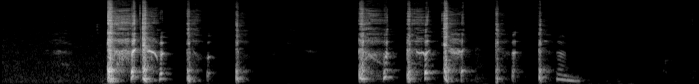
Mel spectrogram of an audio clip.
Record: {"cough_length": "7.0 s", "cough_amplitude": 32768, "cough_signal_mean_std_ratio": 0.3, "survey_phase": "beta (2021-08-13 to 2022-03-07)", "age": "45-64", "gender": "Female", "wearing_mask": "No", "symptom_cough_any": true, "symptom_new_continuous_cough": true, "symptom_runny_or_blocked_nose": true, "symptom_shortness_of_breath": true, "symptom_fatigue": true, "symptom_fever_high_temperature": true, "symptom_change_to_sense_of_smell_or_taste": true, "symptom_loss_of_taste": true, "symptom_onset": "8 days", "smoker_status": "Ex-smoker", "respiratory_condition_asthma": false, "respiratory_condition_other": false, "recruitment_source": "Test and Trace", "submission_delay": "2 days", "covid_test_result": "Positive", "covid_test_method": "RT-qPCR", "covid_ct_value": 24.3, "covid_ct_gene": "ORF1ab gene"}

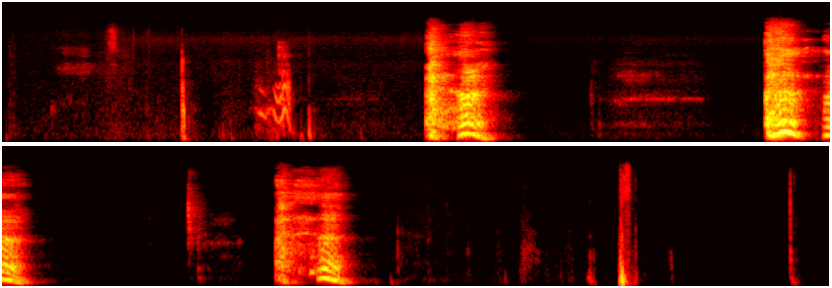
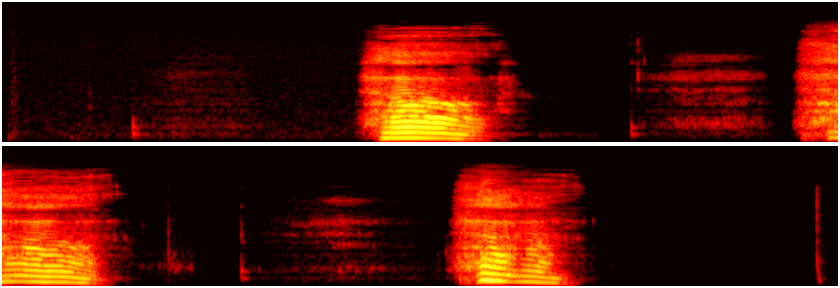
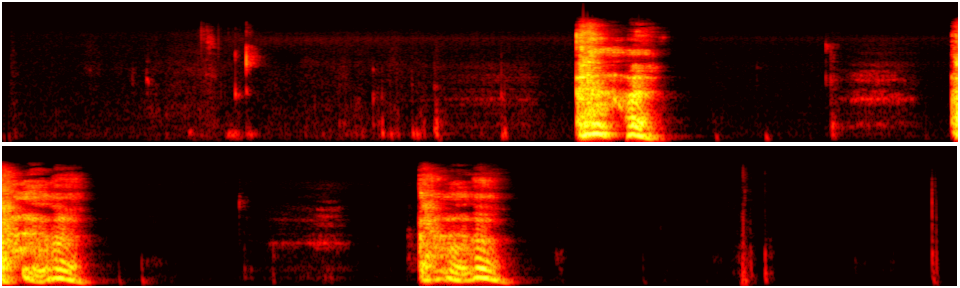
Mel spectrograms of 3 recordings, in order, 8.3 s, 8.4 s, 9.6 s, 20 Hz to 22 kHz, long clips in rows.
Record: {"cough_length": "8.3 s", "cough_amplitude": 25629, "cough_signal_mean_std_ratio": 0.23, "exhalation_length": "8.4 s", "exhalation_amplitude": 17105, "exhalation_signal_mean_std_ratio": 0.29, "three_cough_length": "9.6 s", "three_cough_amplitude": 30068, "three_cough_signal_mean_std_ratio": 0.25, "survey_phase": "alpha (2021-03-01 to 2021-08-12)", "age": "65+", "gender": "Male", "wearing_mask": "No", "symptom_none": true, "smoker_status": "Never smoked", "respiratory_condition_asthma": false, "respiratory_condition_other": false, "recruitment_source": "REACT", "submission_delay": "1 day", "covid_test_result": "Negative", "covid_test_method": "RT-qPCR"}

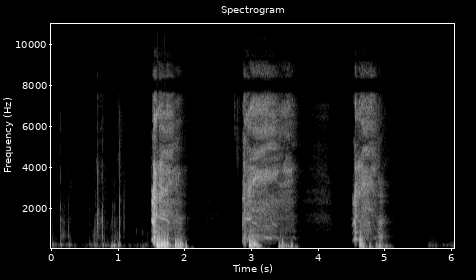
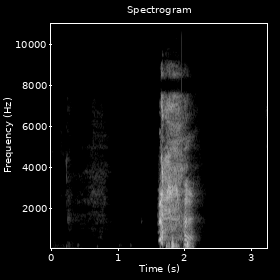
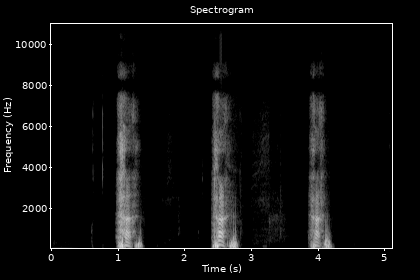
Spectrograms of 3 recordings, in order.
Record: {"three_cough_length": "6.1 s", "three_cough_amplitude": 32768, "three_cough_signal_mean_std_ratio": 0.31, "cough_length": "3.2 s", "cough_amplitude": 32768, "cough_signal_mean_std_ratio": 0.28, "exhalation_length": "5.1 s", "exhalation_amplitude": 32768, "exhalation_signal_mean_std_ratio": 0.29, "survey_phase": "beta (2021-08-13 to 2022-03-07)", "age": "18-44", "gender": "Male", "wearing_mask": "No", "symptom_none": true, "symptom_onset": "12 days", "smoker_status": "Never smoked", "respiratory_condition_asthma": false, "respiratory_condition_other": false, "recruitment_source": "REACT", "submission_delay": "6 days", "covid_test_result": "Positive", "covid_test_method": "RT-qPCR", "covid_ct_value": 36.0, "covid_ct_gene": "N gene"}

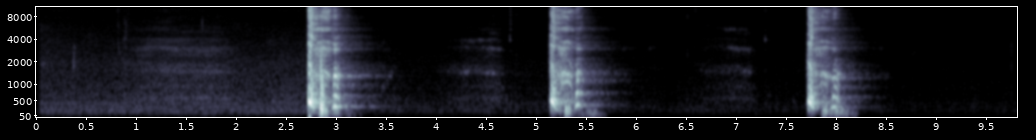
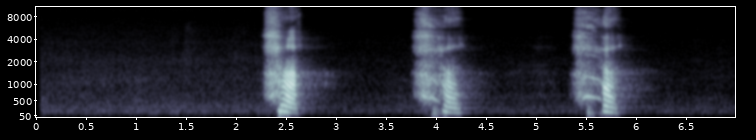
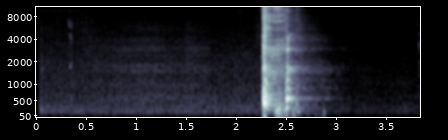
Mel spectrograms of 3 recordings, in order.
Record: {"three_cough_length": "9.8 s", "three_cough_amplitude": 32768, "three_cough_signal_mean_std_ratio": 0.15, "exhalation_length": "7.0 s", "exhalation_amplitude": 24356, "exhalation_signal_mean_std_ratio": 0.23, "cough_length": "3.8 s", "cough_amplitude": 32768, "cough_signal_mean_std_ratio": 0.15, "survey_phase": "beta (2021-08-13 to 2022-03-07)", "age": "45-64", "gender": "Female", "wearing_mask": "No", "symptom_none": true, "smoker_status": "Ex-smoker", "respiratory_condition_asthma": false, "respiratory_condition_other": false, "recruitment_source": "REACT", "submission_delay": "0 days", "covid_test_result": "Negative", "covid_test_method": "RT-qPCR"}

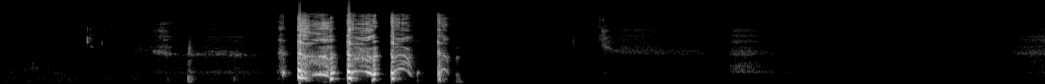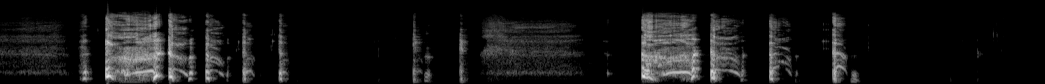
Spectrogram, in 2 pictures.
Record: {"three_cough_length": "20.9 s", "three_cough_amplitude": 32768, "three_cough_signal_mean_std_ratio": 0.26, "survey_phase": "beta (2021-08-13 to 2022-03-07)", "age": "18-44", "gender": "Female", "wearing_mask": "No", "symptom_new_continuous_cough": true, "symptom_runny_or_blocked_nose": true, "symptom_shortness_of_breath": true, "symptom_sore_throat": true, "symptom_abdominal_pain": true, "symptom_fatigue": true, "symptom_fever_high_temperature": true, "symptom_headache": true, "symptom_change_to_sense_of_smell_or_taste": true, "smoker_status": "Ex-smoker", "respiratory_condition_asthma": true, "respiratory_condition_other": false, "recruitment_source": "Test and Trace", "submission_delay": "1 day", "covid_test_result": "Positive", "covid_test_method": "LFT"}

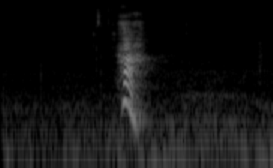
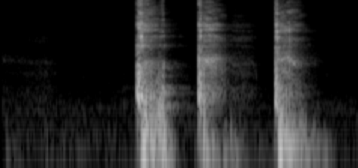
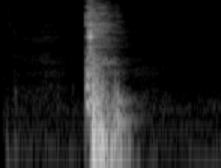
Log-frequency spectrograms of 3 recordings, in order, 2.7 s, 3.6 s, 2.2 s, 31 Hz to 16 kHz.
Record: {"exhalation_length": "2.7 s", "exhalation_amplitude": 3040, "exhalation_signal_mean_std_ratio": 0.24, "three_cough_length": "3.6 s", "three_cough_amplitude": 26295, "three_cough_signal_mean_std_ratio": 0.32, "cough_length": "2.2 s", "cough_amplitude": 23377, "cough_signal_mean_std_ratio": 0.29, "survey_phase": "beta (2021-08-13 to 2022-03-07)", "age": "18-44", "gender": "Female", "wearing_mask": "No", "symptom_diarrhoea": true, "smoker_status": "Current smoker (1 to 10 cigarettes per day)", "respiratory_condition_asthma": false, "respiratory_condition_other": false, "recruitment_source": "REACT", "submission_delay": "0 days", "covid_test_result": "Negative", "covid_test_method": "RT-qPCR"}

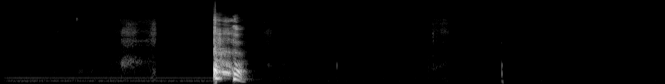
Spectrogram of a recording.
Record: {"cough_length": "6.7 s", "cough_amplitude": 32768, "cough_signal_mean_std_ratio": 0.15, "survey_phase": "beta (2021-08-13 to 2022-03-07)", "age": "45-64", "gender": "Female", "wearing_mask": "No", "symptom_none": true, "symptom_onset": "3 days", "smoker_status": "Never smoked", "respiratory_condition_asthma": false, "respiratory_condition_other": false, "recruitment_source": "Test and Trace", "submission_delay": "2 days", "covid_test_result": "Positive", "covid_test_method": "RT-qPCR", "covid_ct_value": 20.3, "covid_ct_gene": "ORF1ab gene", "covid_ct_mean": 20.6, "covid_viral_load": "170000 copies/ml", "covid_viral_load_category": "Low viral load (10K-1M copies/ml)"}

